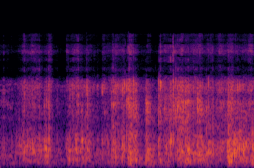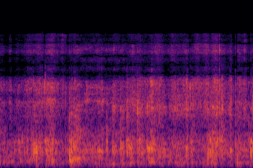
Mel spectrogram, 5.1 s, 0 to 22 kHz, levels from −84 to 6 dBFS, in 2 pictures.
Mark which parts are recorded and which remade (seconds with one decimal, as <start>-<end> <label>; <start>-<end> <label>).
0.0-3.3 recorded; 3.3-3.8 remade; 3.8-5.1 recorded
